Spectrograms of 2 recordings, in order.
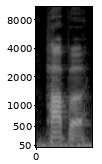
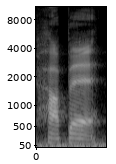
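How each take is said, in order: First: The name ends in a short 'ah' vowel. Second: The name ends in a short 'eh' vowel. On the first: The speaker calls it right. "It's more like a short a sound" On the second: The speaker calls it wrong. "like with a short e, not a long e"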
